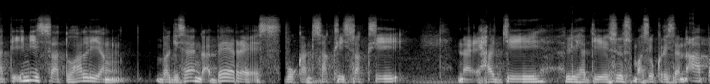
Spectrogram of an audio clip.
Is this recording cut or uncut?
cut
